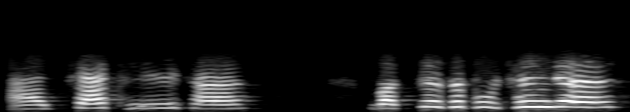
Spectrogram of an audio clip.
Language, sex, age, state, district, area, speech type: Hindi, female, 45-60, Uttar Pradesh, Ayodhya, rural, conversation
